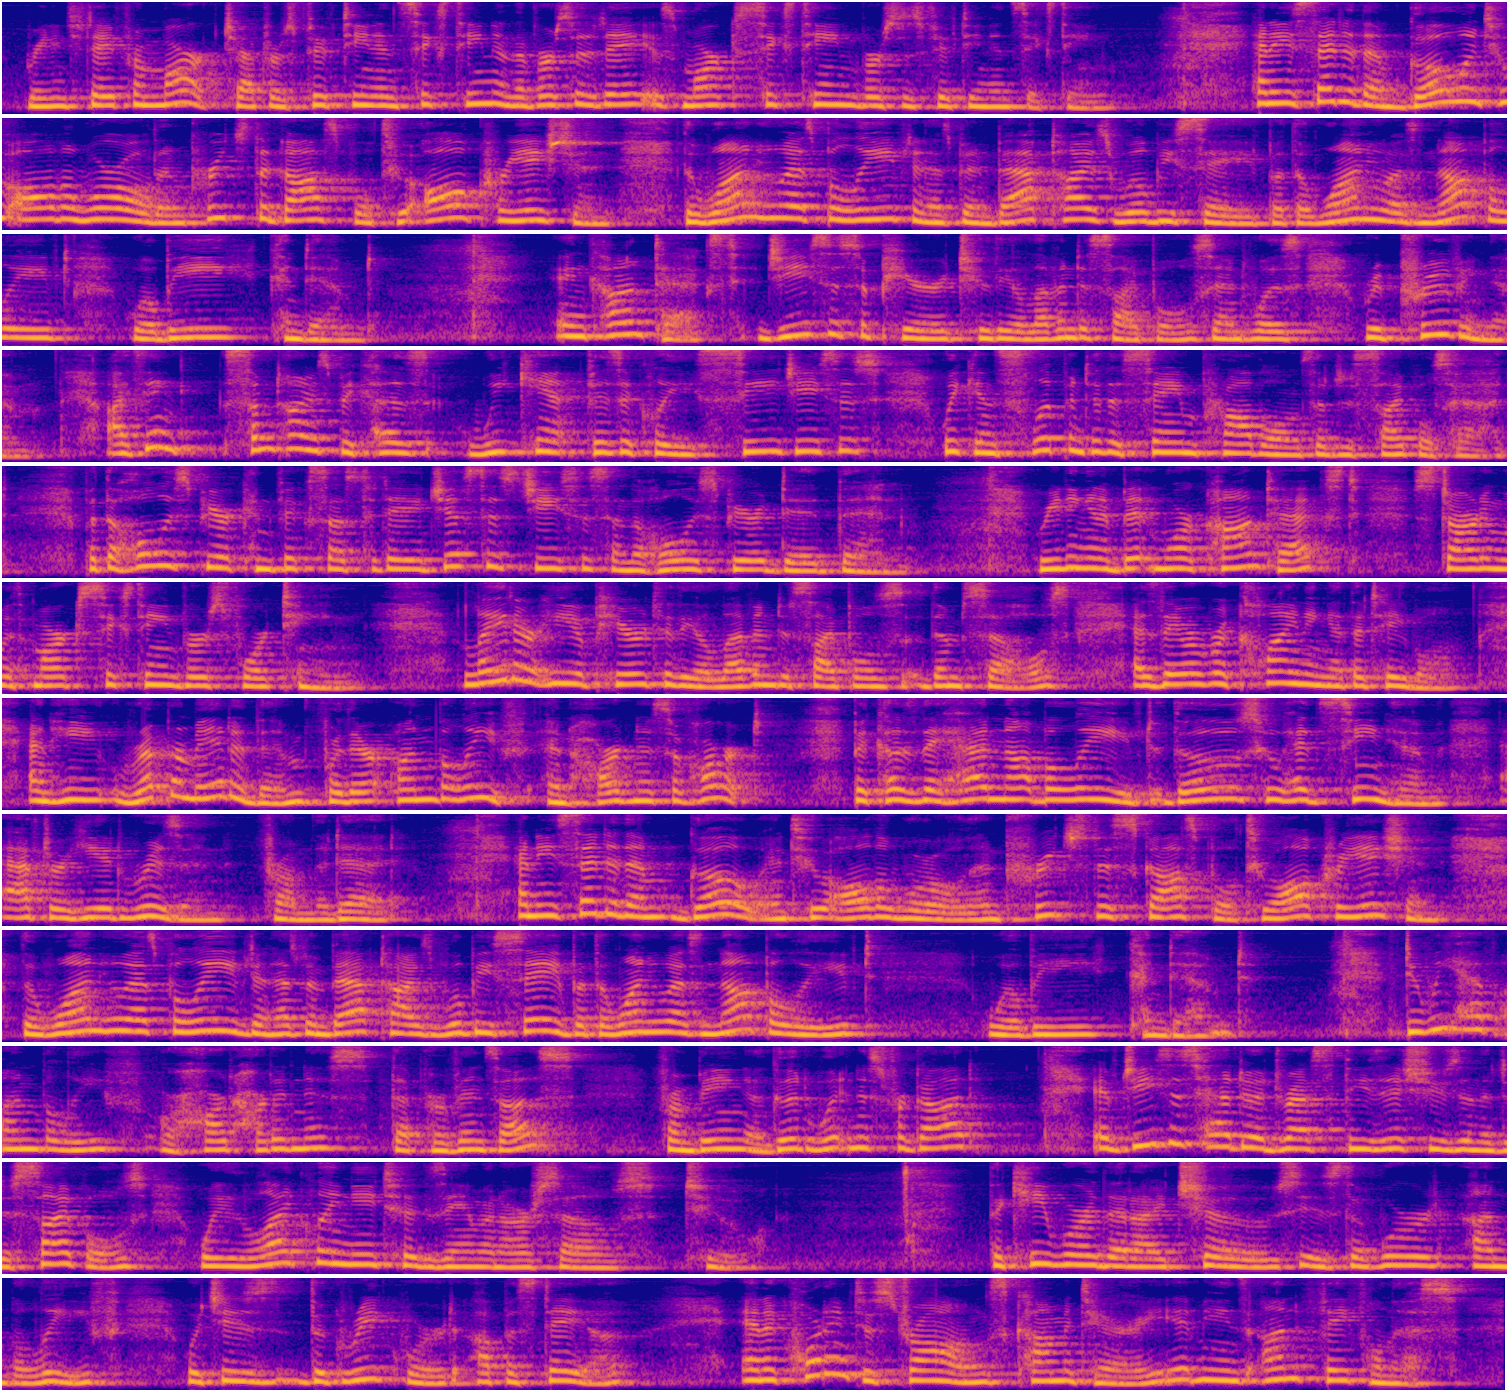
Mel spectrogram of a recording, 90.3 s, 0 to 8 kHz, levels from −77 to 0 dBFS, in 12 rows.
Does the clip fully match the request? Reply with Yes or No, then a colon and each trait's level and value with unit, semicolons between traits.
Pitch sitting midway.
No: high, 245 Hz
